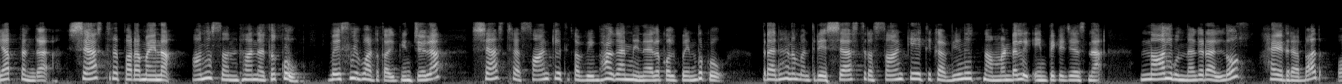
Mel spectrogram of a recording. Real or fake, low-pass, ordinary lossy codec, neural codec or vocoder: fake; 7.2 kHz; none; codec, 16 kHz, 2 kbps, X-Codec, HuBERT features, trained on balanced general audio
